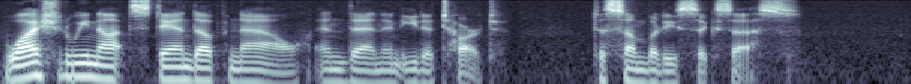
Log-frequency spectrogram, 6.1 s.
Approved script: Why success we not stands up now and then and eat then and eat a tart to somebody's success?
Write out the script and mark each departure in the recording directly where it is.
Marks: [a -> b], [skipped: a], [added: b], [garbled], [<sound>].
Why [success -> should] we not [stands -> stand] up now and then and eat [skipped: then and eat] a tart to somebody's success?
